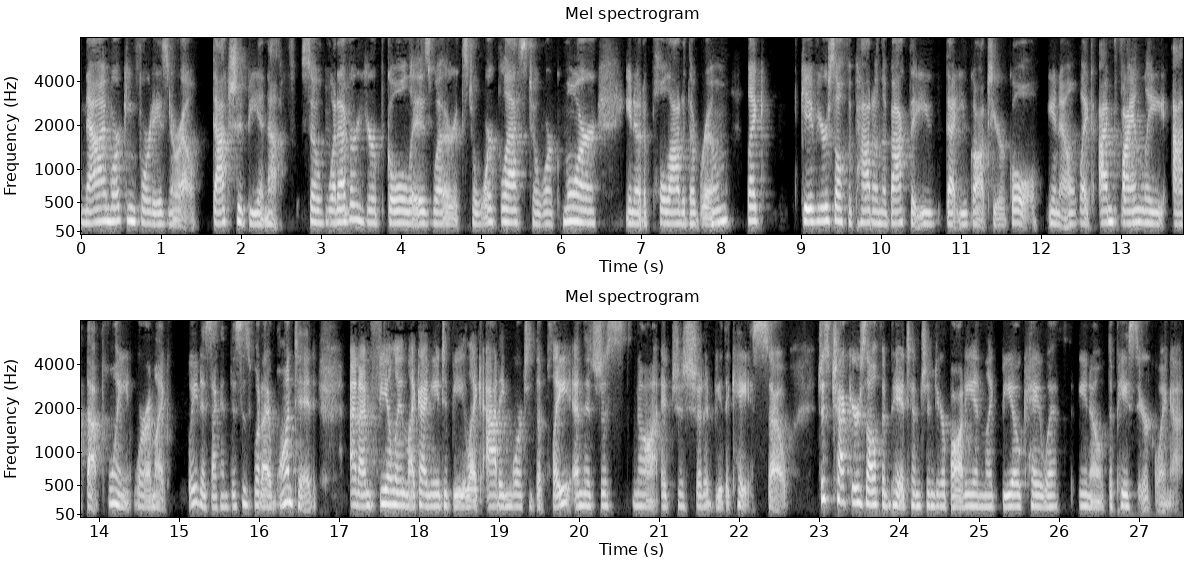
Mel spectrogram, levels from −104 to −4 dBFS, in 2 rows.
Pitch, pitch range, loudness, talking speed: 180 Hz, 170-195 Hz, -18 LUFS, 250 wpm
